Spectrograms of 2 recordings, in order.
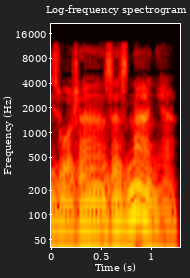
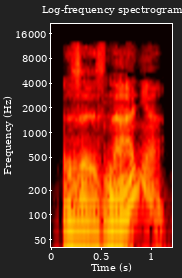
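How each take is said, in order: First: Said in the usual way. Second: "Zeznania" drawn out slowly as a wary query; slow, questioning echo of "Zeznania". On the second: A narrator's reading. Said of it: "powtórzył Villefort".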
